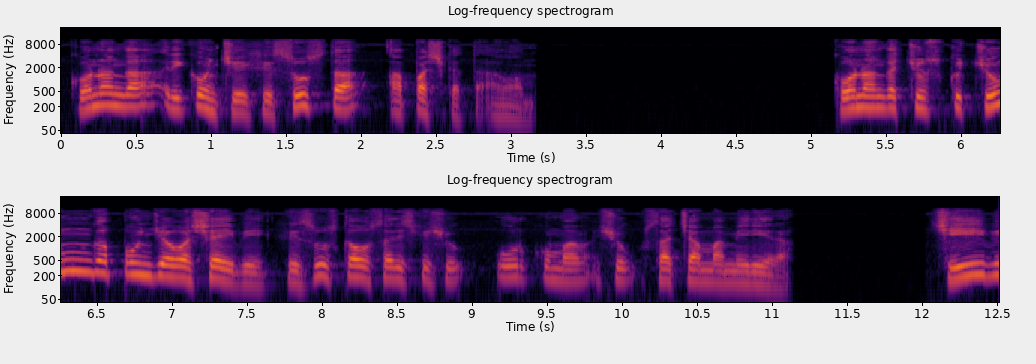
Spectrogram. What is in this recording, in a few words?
good news quichua de pastaza; quechua; bible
